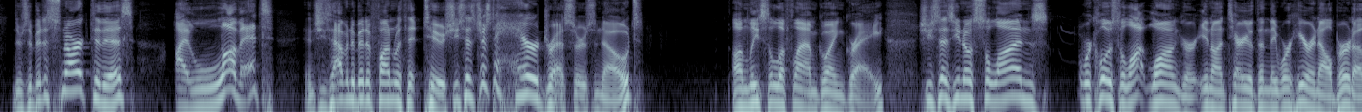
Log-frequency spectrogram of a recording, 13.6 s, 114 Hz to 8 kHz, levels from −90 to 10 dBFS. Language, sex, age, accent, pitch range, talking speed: English, male, 40-59, American, 135-185 Hz, 215 wpm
